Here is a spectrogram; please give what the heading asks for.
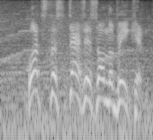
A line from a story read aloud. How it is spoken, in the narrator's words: Master Sun shouted into the comlink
